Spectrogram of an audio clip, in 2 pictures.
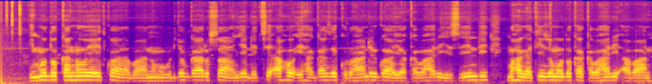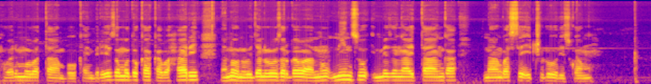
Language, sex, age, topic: Kinyarwanda, male, 25-35, government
